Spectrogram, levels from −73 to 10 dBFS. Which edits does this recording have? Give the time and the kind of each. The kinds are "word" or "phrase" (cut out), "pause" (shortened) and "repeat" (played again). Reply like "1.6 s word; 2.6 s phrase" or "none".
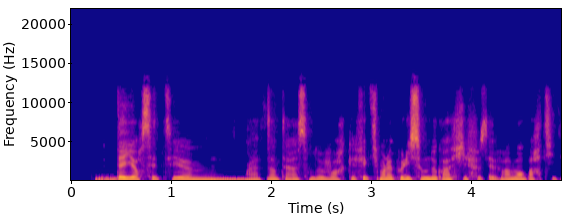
2.0 s word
